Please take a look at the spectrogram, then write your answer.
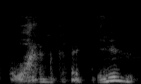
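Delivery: hushed, helpless question to oneself; quiet dismay. Retold or imitated. Stranded rider wondering at Poughkeepsie, quietly dismayed.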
